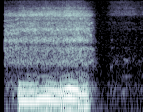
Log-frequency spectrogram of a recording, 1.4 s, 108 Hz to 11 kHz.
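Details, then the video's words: Kaki-Maru, a six-year-one-month-old Shiba Inu, asleep indoors in Rotterdam, Netherlands, recorded 30 September 2025 with a DJI Mic Mini: a single low, buzzy snore lasting under a second, then quiet. "柴犬柿丸 柴犬のいびき"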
